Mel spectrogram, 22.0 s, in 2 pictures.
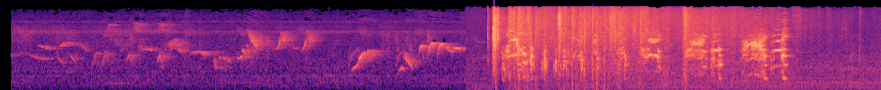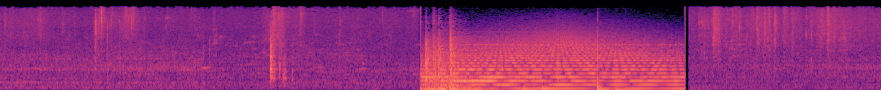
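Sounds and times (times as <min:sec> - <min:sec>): birds whistling chirps: 0:00.4 - 0:06.1
rustling and crackling: 0:06.1 - 0:12.9, 0:19.6 - 0:22.0.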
